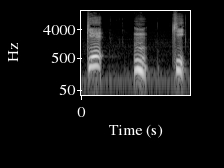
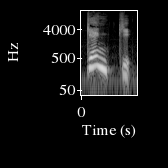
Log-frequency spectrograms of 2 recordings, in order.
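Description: First: It is said slowly, syllable by syllable. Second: It is said quickly as one word.

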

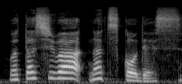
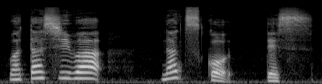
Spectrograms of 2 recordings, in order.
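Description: First: It is said at normal speed. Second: It is said slowly and carefully.

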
